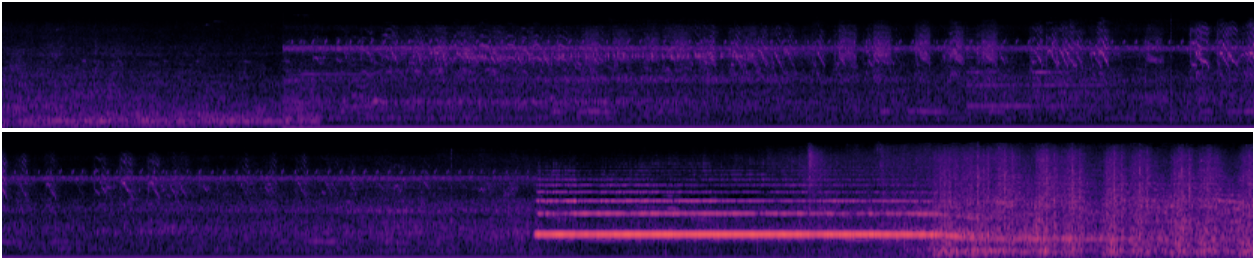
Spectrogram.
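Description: Indian Railways locomotive approaching with a steady high whine and faint rhythmic clicks, then sounding one long, loud horn blast that drops in pitch as the locomotive passes. A train of LHB coaches follows, rushing past with rapid wheel clatter.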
